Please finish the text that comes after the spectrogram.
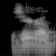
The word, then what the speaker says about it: Xero: Yeah, Xero. Oh, that's spelled with an X, but it said Xero Shoes.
